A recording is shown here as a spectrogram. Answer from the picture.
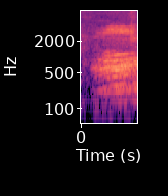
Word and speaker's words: Om: Om Namo Bhagavate Vasudevaya. So what does that mean? Om, Om. Om is the Omkara. That's the syllable for God. Om. It's actually pronounced I-U-M, like Amen.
